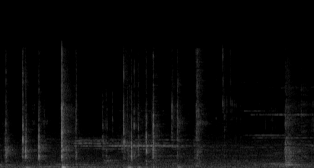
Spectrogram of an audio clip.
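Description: Keys on a computer keyboard are typed in a quiet, close burst of uneven clicks, a few sharper taps standing out, with a short pause before a final keystroke.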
